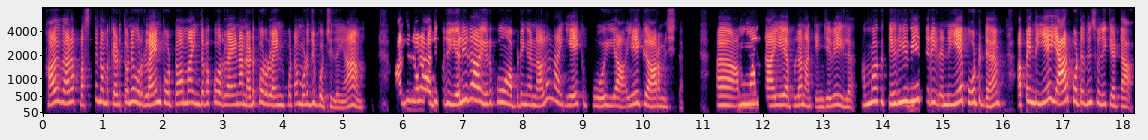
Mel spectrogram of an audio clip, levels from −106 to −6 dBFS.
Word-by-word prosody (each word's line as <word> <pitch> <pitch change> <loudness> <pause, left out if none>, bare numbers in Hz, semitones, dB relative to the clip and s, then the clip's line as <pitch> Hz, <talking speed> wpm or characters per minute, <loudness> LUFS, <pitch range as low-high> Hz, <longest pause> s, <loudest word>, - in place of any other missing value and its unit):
அதனால 325 0 +2
பஸ்ட்டு 265 +8 -6
நமக்கு 320 -3 -3
எடுத்த 280 +3 -5
ஒட்னே 340 +2 -1
1 290 - -7
லைன் 295 +6 +7
போட்டோமா, 305 +2 -1
இந்த 290 +1 -3
பக்கம் 310 +1 -6
1 265 - -11
லைனா 275 +2 +2
நடுப்புற 315 +6 -3
1 270 - -4
லைன் 255 0 -1
போட்டா 275 +1 -8
முடிஞ்சு 285 +3 -3
போச்சுல்லையா? 210 -3 -5 0.8
அதனால 365 +4 0
அது 310 +2 -1
கொஞ்சம் 295 -3 0
எளிதா 400 +6 +4 0.2
இருக்கும் 320 +1 -3
அப்படிங்கிறனால 265 -1 -4 0.2
நான் 330 -6 -3 0.2
A - - +2
க்கு 280 - -14 0.2
போய் 235 +2 -5 0.4
A - - +5
க்கு 285 - -4
ஆரம்பிச்சுட்டேன். 220 -2 -6 0.9
அம்மா 280 +2 +1 0.2
தாயே 250 +2 +3
அப்டிலாம் 245 +3 -4
நான் 230 0 -4
கெஞ்சவே 225 +5 -5
இல்ல. 205 -1 -7 0.2
அம்மாவுக்கு 350 +5 -1
தெரியவே 355 +5 +2 0.2
தெரியல 335 -5 -2
இந்த 270 0 -2
A - - +8
போட்டுட்டேன். 275 -5 -1 0.4
அப்போ 280 - -16
இந்த 315 -1 0 0.2
A - - +5 0.2
யார் 335 +8 +9
போட்டதுன்னு 325 -1 -2
சொல்லி 285 -3 -2
கேட்டா. 235 -2 -2
285 Hz, 165 wpm, -23 LUFS, 255-325 Hz, 0.9 s, யார்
